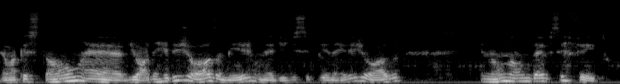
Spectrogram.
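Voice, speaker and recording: Over lo-fi, somewhat dull livestream audio, a man with a Brazilian Portuguese accent and a husky, mid-range voice teaches a live open religious class. He talks a little fast with lively intonation, explaining casually off the cuff and often checking in through tag questions.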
